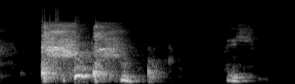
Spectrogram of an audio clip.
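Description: A few rough coughs from a scratchy throat: two loud, close bursts, then smaller hacks and a short final cough after a pause.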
